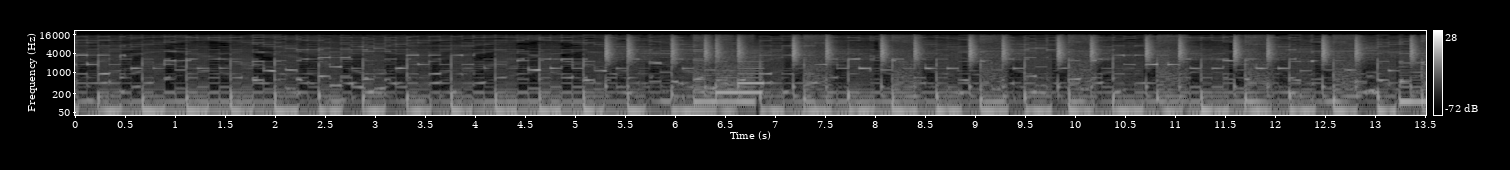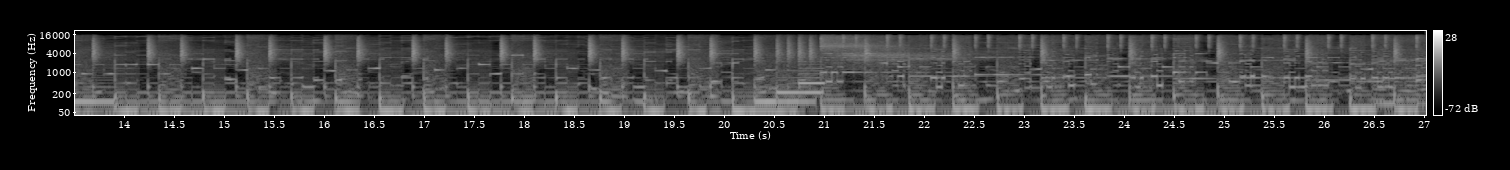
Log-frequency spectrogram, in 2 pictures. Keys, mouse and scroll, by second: 2.1-2.8 right drag, 3.7 s, 4.8 g, 5.5 s, 6.7 g, 7.9 shift+d, 9.8 shift+d, 11.3 r, 12.6 g, 13.3 shift+s, 13.7 shift+d, 14.9 ctrl+l, 15.5 ctrl+l, 16.1 ctrl+l, 16.9-18.5 middle drag, 19.7-20.4 middle drag, 21.2 middle click, 21.4 click, 22.6-26.6 typing, 24.9-25.4 drag, 26.2 drag, 26.8 drag.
